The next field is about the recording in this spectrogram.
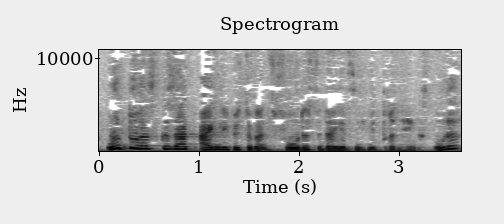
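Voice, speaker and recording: A woman playing a sharp-tongued wife in a sci-fi radio drama, mocking and needling. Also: mid-range voice, big pitch swings, fast, slight background noise, natural voice. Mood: exasperated, sarcastic. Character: sharp-tongued, sarcastic wife nagging her husband.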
